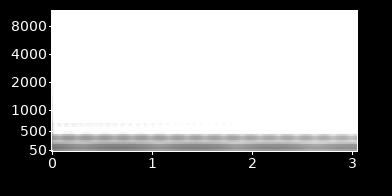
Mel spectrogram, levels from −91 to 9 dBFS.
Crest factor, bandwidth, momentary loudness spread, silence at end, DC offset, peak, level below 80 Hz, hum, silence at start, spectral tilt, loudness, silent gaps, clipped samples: 10 dB; 0.7 kHz; 8 LU; 0 s; under 0.1%; -36 dBFS; -84 dBFS; none; 0 s; -19.5 dB/octave; -48 LUFS; none; under 0.1%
